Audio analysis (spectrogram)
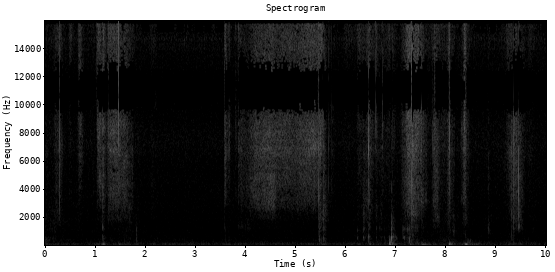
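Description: A large hardcover cookbook, "Life of Fire," with a glossy paper dust jacket and a solid, thick stack of pages, is held and turned in the hands, then laid flat on a dark fuzzy surface. Quiet, soft rustling and sliding are followed by long acrylic nails scratching the cover and tapping it with sharp, bright clicks and dull low thumps that stop almost at once.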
